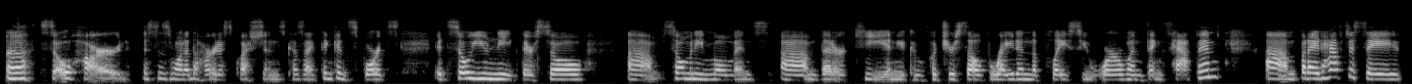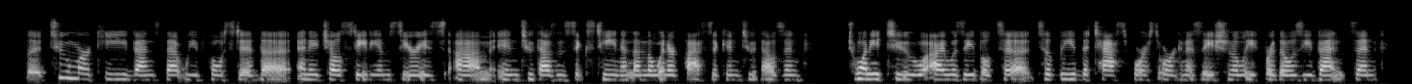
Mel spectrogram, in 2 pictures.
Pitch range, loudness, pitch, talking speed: 220-255 Hz, -20 LUFS, 230 Hz, 175 wpm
